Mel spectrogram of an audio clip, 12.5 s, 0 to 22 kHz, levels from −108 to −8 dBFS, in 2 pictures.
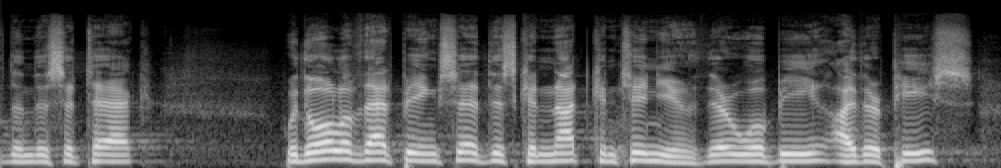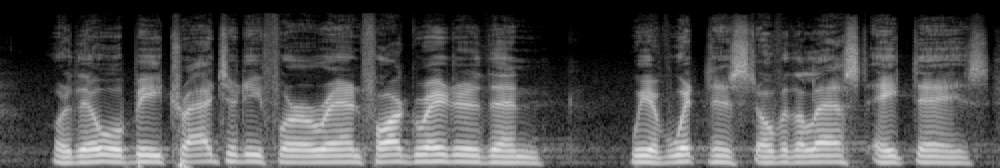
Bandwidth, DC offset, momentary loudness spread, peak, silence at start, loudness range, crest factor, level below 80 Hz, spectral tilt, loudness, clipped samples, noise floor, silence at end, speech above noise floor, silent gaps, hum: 13 kHz; under 0.1%; 6 LU; -8 dBFS; 0 s; 2 LU; 18 dB; -52 dBFS; -6.5 dB/octave; -26 LUFS; under 0.1%; -65 dBFS; 0.1 s; 39 dB; none; none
